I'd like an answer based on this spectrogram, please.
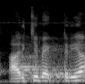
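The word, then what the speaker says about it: archaebacteria: Okay, actually त्याचं pronunciation वेगळं आहे पण तुम्ही स्पेलिंग लक्षात राहण्यासाठी असं बोलू शकता. आर्की बॅक्टेरिया, आर्ची बॅक्टेरिया.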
